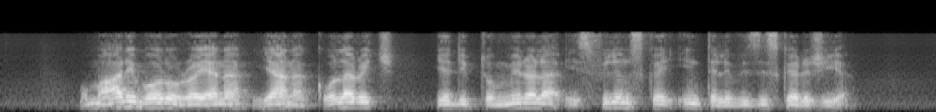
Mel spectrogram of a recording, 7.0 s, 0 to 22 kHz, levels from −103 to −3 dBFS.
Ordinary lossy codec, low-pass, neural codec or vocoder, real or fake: none; 7.2 kHz; codec, 16 kHz, 0.4 kbps, LongCat-Audio-Codec; fake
